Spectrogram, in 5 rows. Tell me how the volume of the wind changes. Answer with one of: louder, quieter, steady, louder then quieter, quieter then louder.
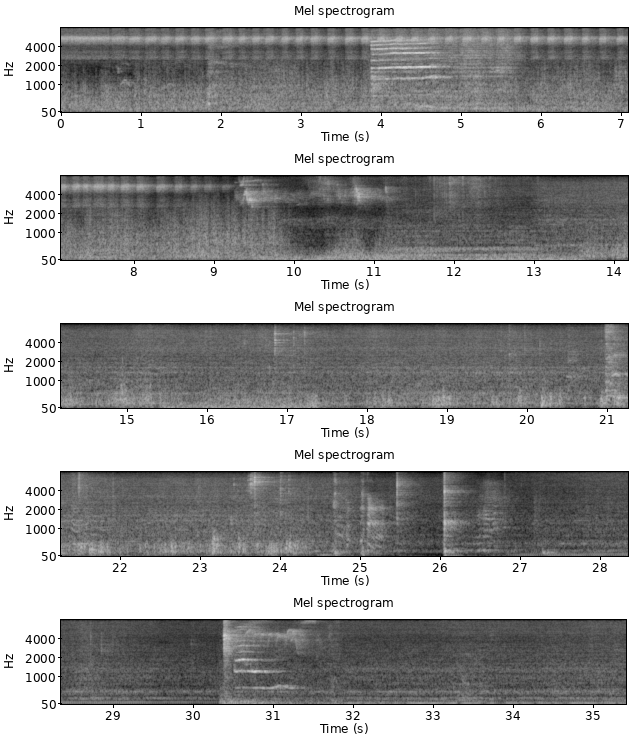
steady.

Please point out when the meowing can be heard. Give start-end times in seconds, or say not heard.
3.9-5.7, 30.4-31.9.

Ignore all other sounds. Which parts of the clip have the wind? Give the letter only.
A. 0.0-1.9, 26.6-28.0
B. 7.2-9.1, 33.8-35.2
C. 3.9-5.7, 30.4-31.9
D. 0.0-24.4
D.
